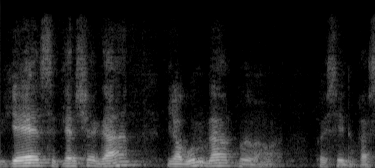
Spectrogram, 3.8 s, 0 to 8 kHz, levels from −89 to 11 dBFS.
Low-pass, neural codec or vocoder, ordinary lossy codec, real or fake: 7.2 kHz; codec, 24 kHz, 0.9 kbps, WavTokenizer, medium speech release version 2; Opus, 64 kbps; fake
